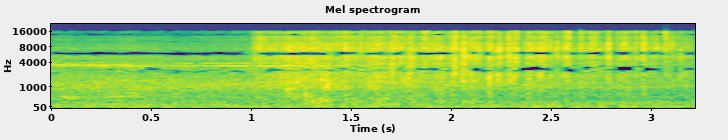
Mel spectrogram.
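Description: Soaked chickpeas pour out of a bucket into a metal pot.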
